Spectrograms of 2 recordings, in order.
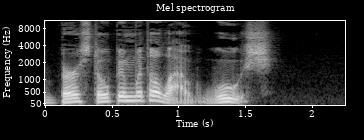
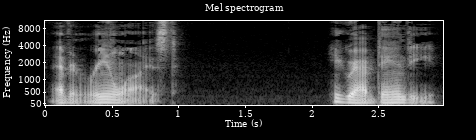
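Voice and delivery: ordinary delivery

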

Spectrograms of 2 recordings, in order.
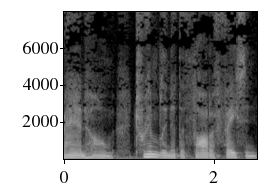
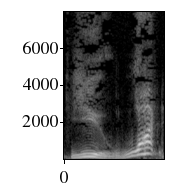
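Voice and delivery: louder, higher disbelieving shout; 4 semitones higher, 5 dB louder than usual. Acted. Darry shouting at Pony's excuse, angry disbelief. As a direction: bark it back in disbelief. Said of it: "He was shouting".

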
